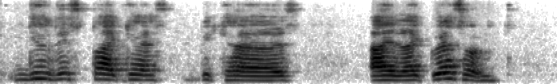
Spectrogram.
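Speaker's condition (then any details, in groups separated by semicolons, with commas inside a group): Cerebral palsy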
